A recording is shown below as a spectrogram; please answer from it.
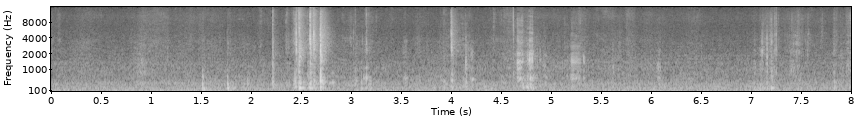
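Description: Wooden beehive boxes and a metal hive tool knocking and clicking as the boxes are lifted and set down on the hive, with a cluster of knocks about two and a half seconds in the loudest. A faint steady hum of honey bees lies under them.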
